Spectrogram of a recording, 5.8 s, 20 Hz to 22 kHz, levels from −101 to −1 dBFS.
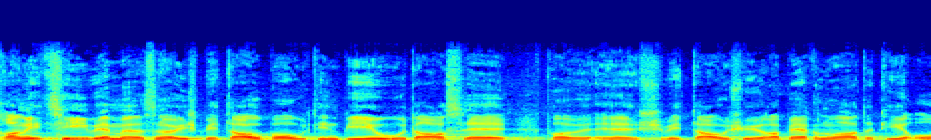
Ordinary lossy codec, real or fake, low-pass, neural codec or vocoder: Opus, 64 kbps; real; 14.4 kHz; none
